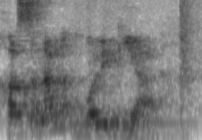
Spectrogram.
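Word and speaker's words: Hassanal Bolkiah: ठीक है, प्रोनाउंसिएशन आपको समझना होगा, हसनल बोलिकिया।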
